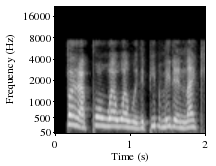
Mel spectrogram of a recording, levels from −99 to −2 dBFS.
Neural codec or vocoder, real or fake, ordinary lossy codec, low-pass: codec, 16 kHz, 1.1 kbps, Voila-Tokenizer; fake; none; 7.2 kHz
